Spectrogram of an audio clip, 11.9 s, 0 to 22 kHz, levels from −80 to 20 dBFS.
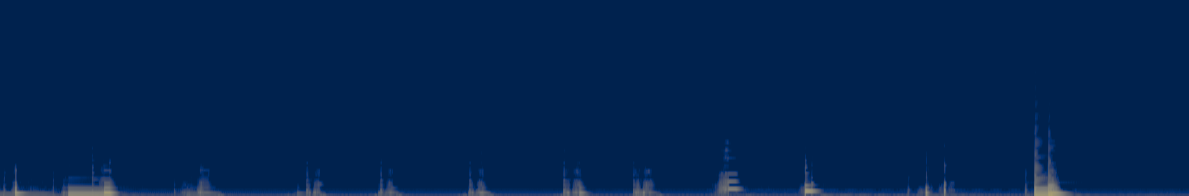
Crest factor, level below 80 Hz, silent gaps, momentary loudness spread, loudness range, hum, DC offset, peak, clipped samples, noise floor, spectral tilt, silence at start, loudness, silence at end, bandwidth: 28 dB; -56 dBFS; none; 28 LU; 25 LU; none; under 0.1%; -4 dBFS; under 0.1%; -65 dBFS; -10 dB/octave; 0.1 s; -28 LUFS; 1.2 s; 6.2 kHz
